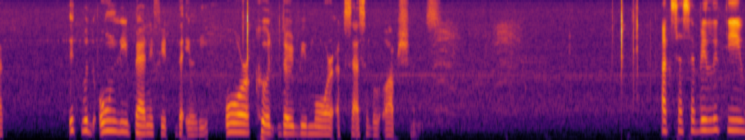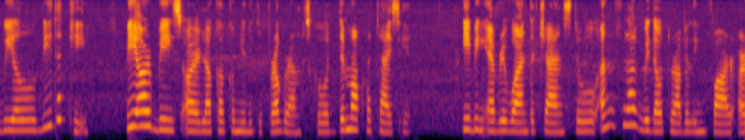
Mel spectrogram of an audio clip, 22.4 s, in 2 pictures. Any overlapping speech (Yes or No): No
